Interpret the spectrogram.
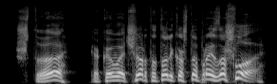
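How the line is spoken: Startled exclamation. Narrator (Russian): воскликнул Арк от неожиданности

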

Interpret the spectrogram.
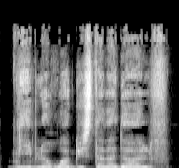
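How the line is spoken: Impetuous shout. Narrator (French): cria la voix impétueuse d'Armand Louis

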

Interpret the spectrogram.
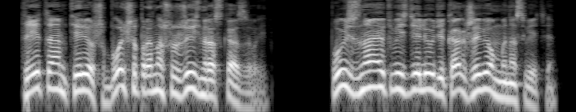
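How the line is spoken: Loud, calling after. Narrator (Russian): вдогонку громко сказал

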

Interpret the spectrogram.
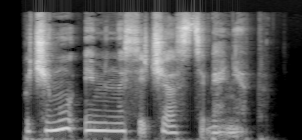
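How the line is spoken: Barely audible whisper. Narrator (Russian): Еле слышно прошептала Маргарита

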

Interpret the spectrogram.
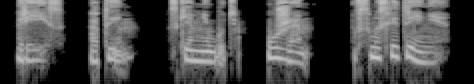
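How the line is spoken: Whisper. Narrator (Russian): прошептала

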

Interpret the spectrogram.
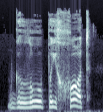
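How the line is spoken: Rustling hiss from darkness. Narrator (Russian): прошипел кто-то в ответ из темноты шелестящим голосом

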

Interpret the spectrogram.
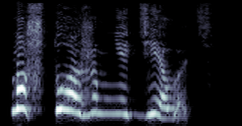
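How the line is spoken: Puzzled, plaintive. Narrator (Russian): недоуменно и жалобно сказала мисс Фридлендер

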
